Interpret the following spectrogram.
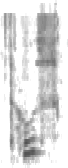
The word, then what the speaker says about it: Thoth: Thoth.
